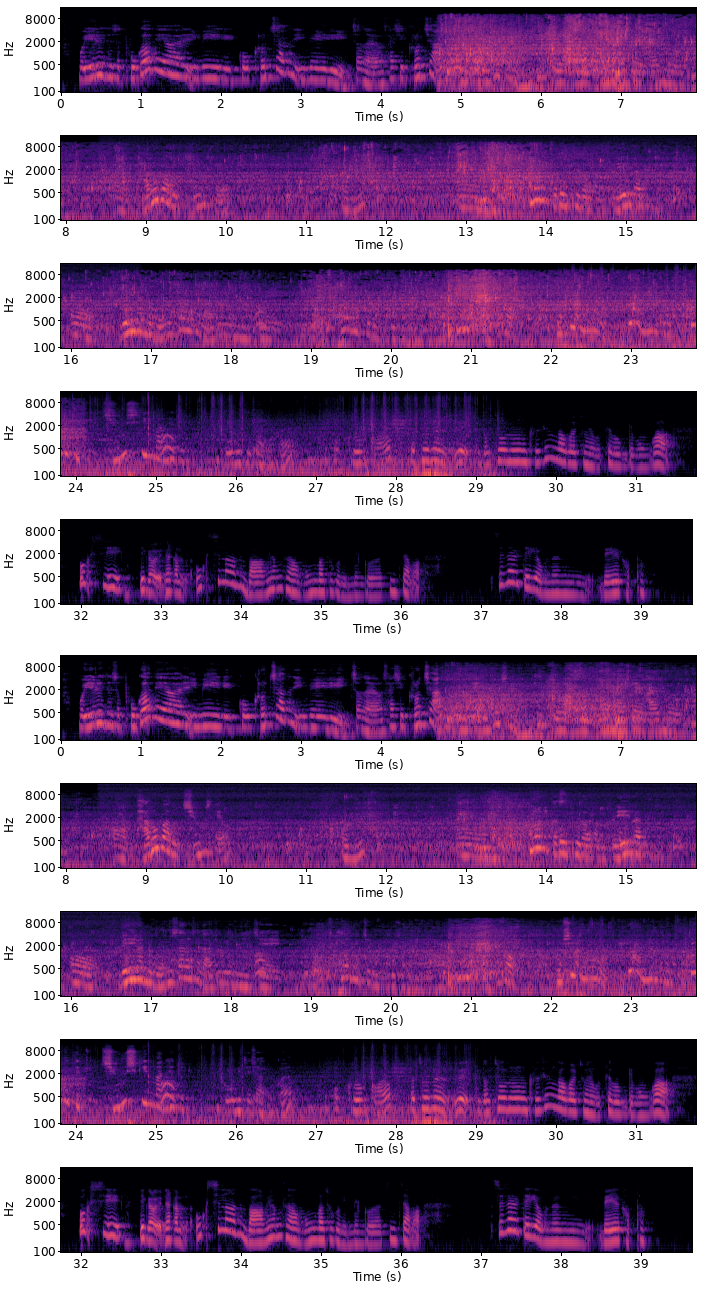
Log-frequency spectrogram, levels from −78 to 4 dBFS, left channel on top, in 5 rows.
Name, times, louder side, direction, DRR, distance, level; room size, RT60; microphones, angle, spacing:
voice 1, 0.0-8.0 8.2-10.1 12.9-13.5 13.7-14.6 14.9-15.4 16.0-20.9 21.3-25.3 25.7-26.7, right 2 dB, 35° right, 4 dB, 2.2 m, -36 dB
sound 1, 4.7-24.1, left 5 dB, 75° left, 2.0 m, -33 dB
voice 2, 6.7-7.9 11.4-11.8 14.2-15.1 18.2-18.5 25.0-25.3 27.2-36.5 37.2-39.1, right 3 dB, 65° right, 10 dB, 0.7 m, -37 dB
sound 2, 8.4-16.9, right 1 dB, 10° right, 6.1 m, -48 dB
Wind, 21.9-29.7, left 1 dB, 20° left, 0.6 m, -33 dB
23.0 x 8.6 x 4.1 m, 0.34 s
head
